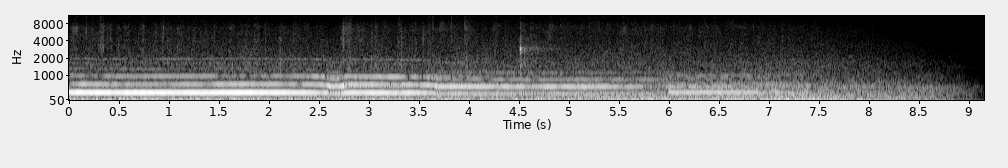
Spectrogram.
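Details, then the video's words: A small pack of Eurasian wolves in the Finnish taiga gives sustained chorus howls, two voices overlapping in long level tones that step down slightly in pitch, then fade out near the end. "Wycie wilków europejskich (Canis lupus lupus) / Wolves howling"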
